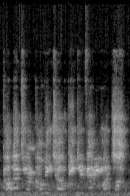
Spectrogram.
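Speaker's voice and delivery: hammed-up Indian English caricature, needling the other guy; put-on Indian accent. Trolling a stranger online in a put-on Indian accent.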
